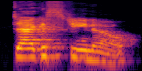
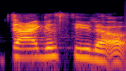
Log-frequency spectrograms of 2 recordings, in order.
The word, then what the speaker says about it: D'Agostino: feeling like I don't quite nail the right pronunciation D'Agostino D'Agostino okay I got to remember where the emphasis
